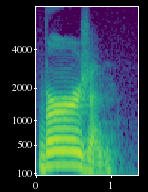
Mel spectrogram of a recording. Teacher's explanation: Make sure the first syllable is 3 times longer than the ending since it has primary stress.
